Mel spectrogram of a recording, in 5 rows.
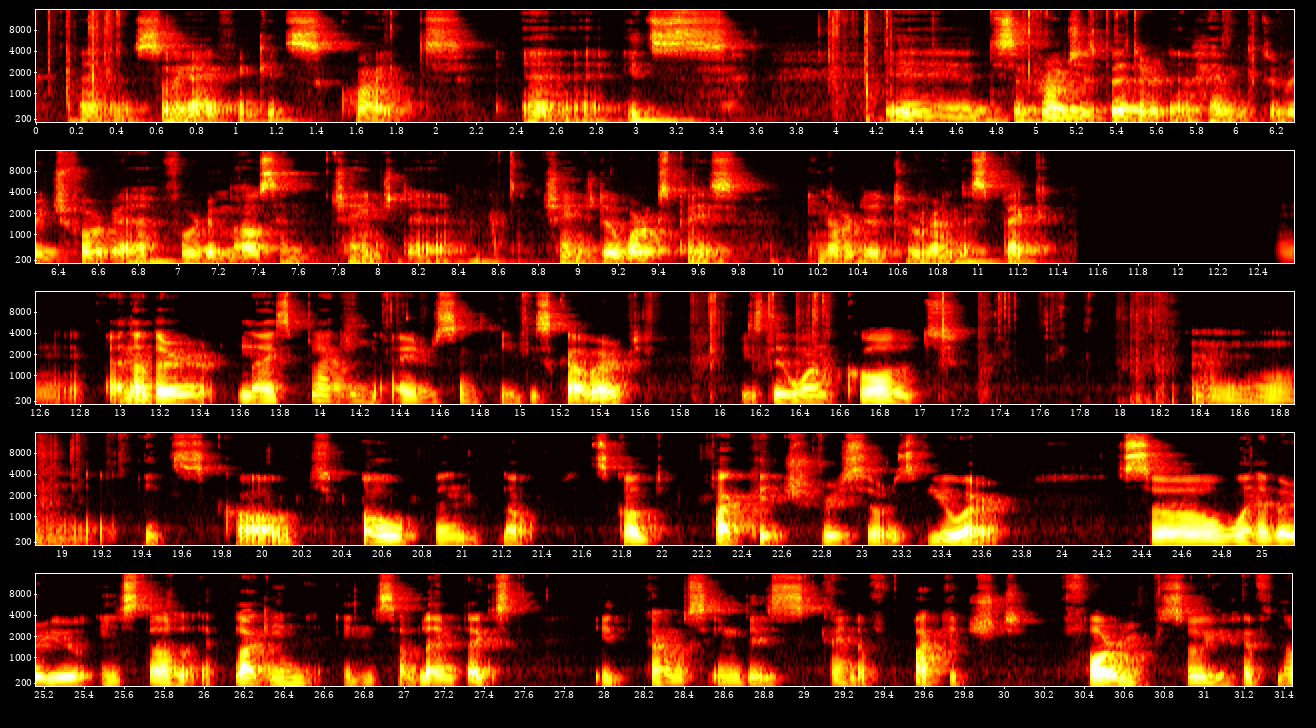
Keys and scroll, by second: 0.2 shift+super+e, 4.1 Escape, 11.4 shift+super+{, 15.5 super+w, 15.8 super+2, 16.2 super+w, 17.3 shift+super+p, 17.7-18.6 typing, 18.9 Return, 19.9 Down, 20.6 Down, 20.9 Down, 22.2 Up.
